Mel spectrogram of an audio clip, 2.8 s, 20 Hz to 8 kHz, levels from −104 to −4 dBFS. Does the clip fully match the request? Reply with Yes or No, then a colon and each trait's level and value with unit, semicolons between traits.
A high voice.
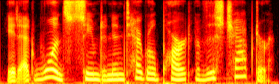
Yes: high, 200 Hz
